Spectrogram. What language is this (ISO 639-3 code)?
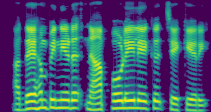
mal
